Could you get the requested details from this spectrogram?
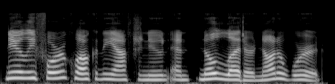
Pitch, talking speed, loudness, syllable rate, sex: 235 Hz, 195 wpm, -17 LUFS, 5.5 syllables/s, female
